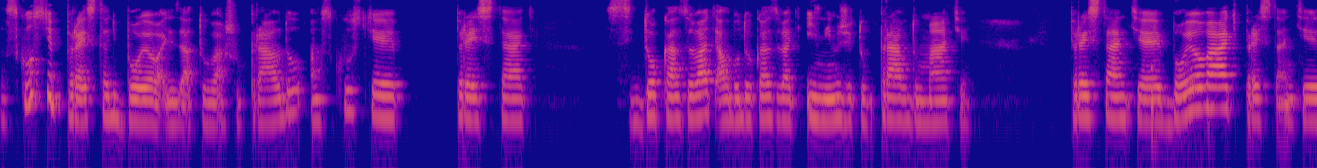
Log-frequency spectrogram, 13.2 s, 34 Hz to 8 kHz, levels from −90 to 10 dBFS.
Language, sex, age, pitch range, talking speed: Slovak, female, 30-49, 165-195 Hz, 100 wpm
